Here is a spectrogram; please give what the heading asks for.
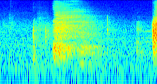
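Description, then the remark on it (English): A single sneeze bursts out as a loud, breathy hiss that trails off over about half a second, with brief soft sniffs and rustles before and after it. No one speaks. “Bless you.”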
